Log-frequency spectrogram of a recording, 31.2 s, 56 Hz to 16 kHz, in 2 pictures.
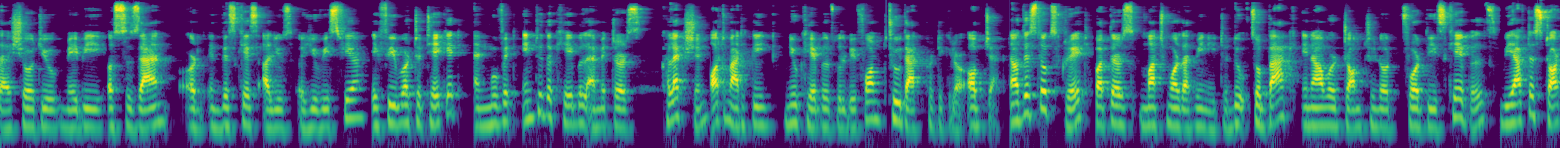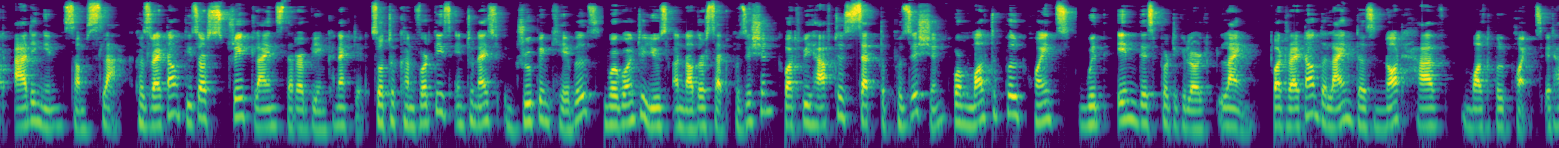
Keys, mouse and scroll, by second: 4.8 click, 7.0-7.5 middle drag, 7.8-8.1 middle drag, 8.8 g, 10.7 middle click, 12.1 x, 12.4 click, 14.9 click, 14.9 middle click, 17.2-17.6 middle drag, 21.6 click, 22.4 shift+a, 25.4-25.8 ctrl+middle drag, 26.1 ctrl+scroll down 1, 26.1 ctrl+middle click, 28.3 shift+middle click, 28.7 ctrl+middle click.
